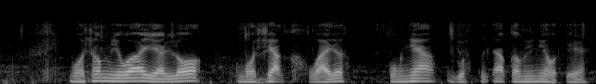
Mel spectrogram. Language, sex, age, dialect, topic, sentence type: Marathi, male, 18-24, Varhadi, agriculture, question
